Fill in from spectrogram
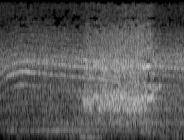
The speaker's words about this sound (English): Watch out, Joe. Joe! Watch out, there's another car coming in.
